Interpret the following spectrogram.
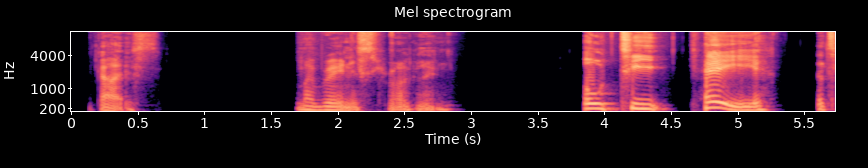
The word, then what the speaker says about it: OTK: OTK.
